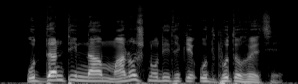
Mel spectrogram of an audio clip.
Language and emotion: Bengali, neutral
